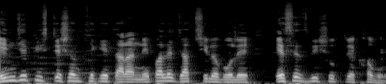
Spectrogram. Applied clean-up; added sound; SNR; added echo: classical method log-MMSE.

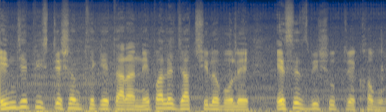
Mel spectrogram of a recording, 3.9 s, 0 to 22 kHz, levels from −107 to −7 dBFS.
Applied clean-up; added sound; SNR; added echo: none; Motorcycle / Accelerating, revving, vroom; 18 dB; none.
